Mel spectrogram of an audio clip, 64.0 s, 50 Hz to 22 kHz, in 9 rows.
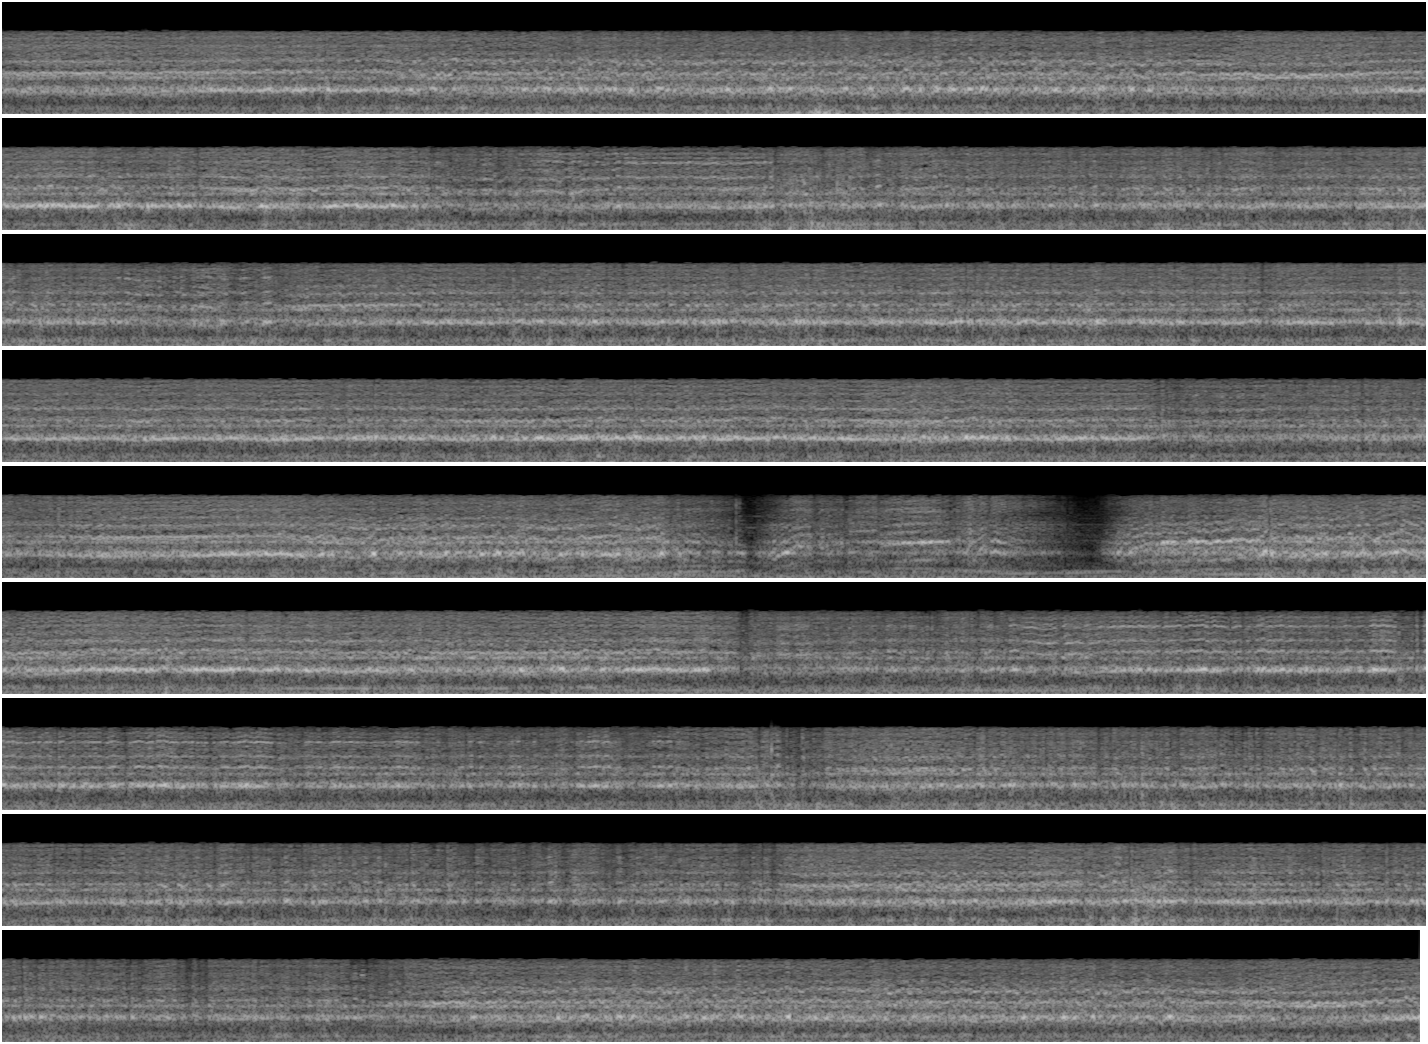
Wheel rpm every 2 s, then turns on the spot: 220, 200, 190, 210, 230, 220, 240, 230, 230, 230, 230, 230, 230, 220, 220, 190, 100, 140, 230, 220, 230, 230, 230, 230, 230, 230, 230, 220, 230, 220, 190, 190.
none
